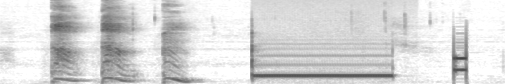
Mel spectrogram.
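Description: Three quick throat clears, then a steady phone dial tone hums for over a second before a single short keypad beep as a call is placed to someone's mother, all clear with no talking.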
